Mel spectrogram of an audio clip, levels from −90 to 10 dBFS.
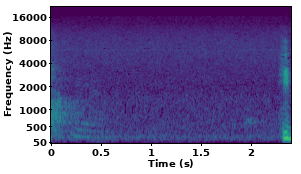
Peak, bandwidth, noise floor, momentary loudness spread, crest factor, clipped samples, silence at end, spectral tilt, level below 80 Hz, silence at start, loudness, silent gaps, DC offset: -10 dBFS; 16.5 kHz; -55 dBFS; 9 LU; 26 dB; under 0.1%; 0 s; -5 dB/octave; under -90 dBFS; 0 s; -36 LUFS; none; under 0.1%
